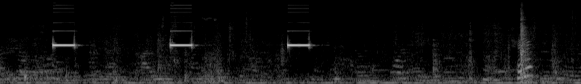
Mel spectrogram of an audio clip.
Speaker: it's just turning itself on while it's happening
